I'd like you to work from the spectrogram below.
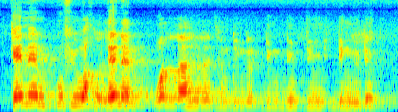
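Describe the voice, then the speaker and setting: A man speaks in a high voice with ordinary pitch variation. Noticeable background noise and audible room echo surround him. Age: 60s. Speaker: association leader for victims' families. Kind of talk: press conference speech.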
